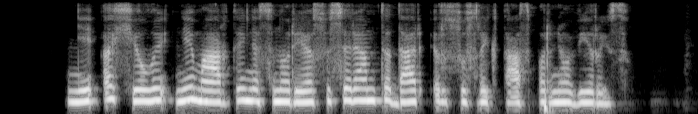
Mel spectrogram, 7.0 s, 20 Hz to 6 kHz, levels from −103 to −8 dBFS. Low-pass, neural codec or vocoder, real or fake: 5.4 kHz; none; real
